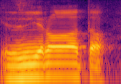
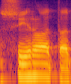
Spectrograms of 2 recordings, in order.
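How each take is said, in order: First: The first sound blends s toward a z. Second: The first sound is a plain s. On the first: "ismam antara sin sama shad" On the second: "bukan sirato"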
